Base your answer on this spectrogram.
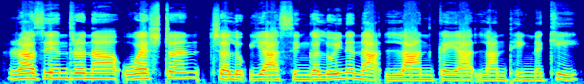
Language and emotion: Manipuri, neutral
